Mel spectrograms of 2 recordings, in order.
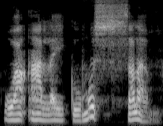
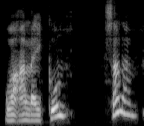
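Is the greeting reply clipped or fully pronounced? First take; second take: full; clipped. First: Every sound of the reply is pronounced. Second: Some sounds of the reply are dropped. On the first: The speaker calls it right. "yang benar itu kan mestinya" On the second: The speaker calls it wrong. "ada minimal tiga huruf yang dibuang"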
